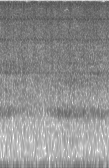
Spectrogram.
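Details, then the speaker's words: Restored fishing reel, cleaned and greased with Corrosion X; soft, even whir with a faint hum and no catches, clicks or grinding as it winds, perfectly smooth. "you can hear the smoothness of this reel okay perfectly smooth drag a perfectly smooth trip"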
